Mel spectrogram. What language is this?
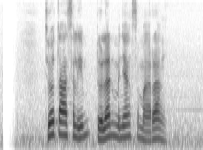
Javanese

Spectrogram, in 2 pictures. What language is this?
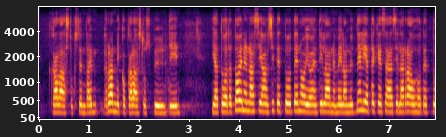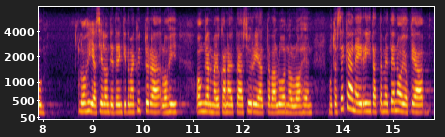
Finnish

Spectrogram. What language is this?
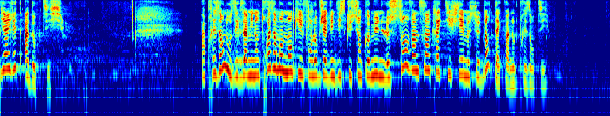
French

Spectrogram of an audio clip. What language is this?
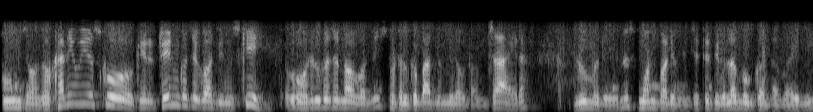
Nepali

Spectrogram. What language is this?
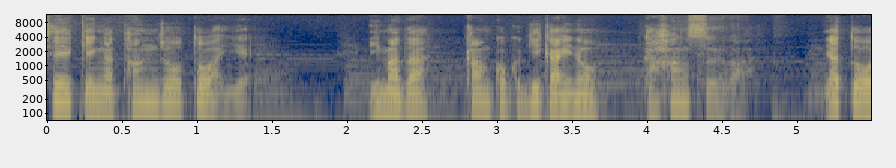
Japanese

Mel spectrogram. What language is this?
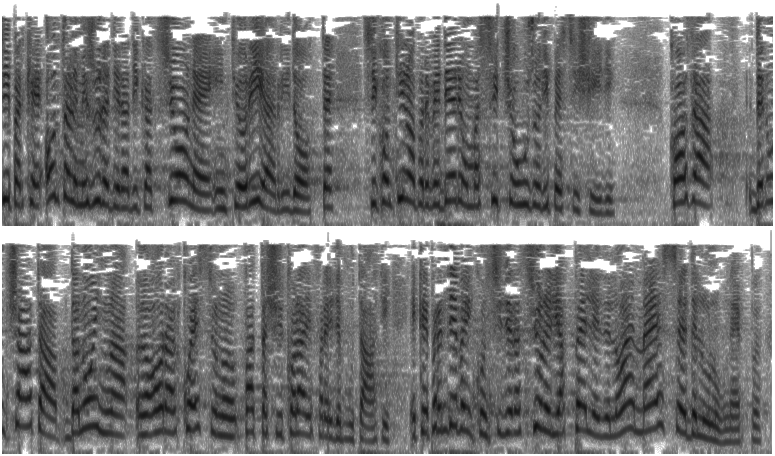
Italian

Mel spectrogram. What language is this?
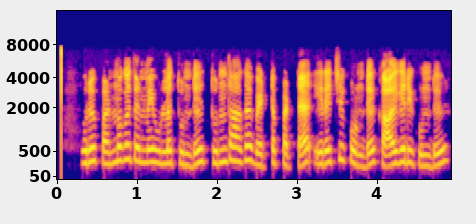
Tamil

